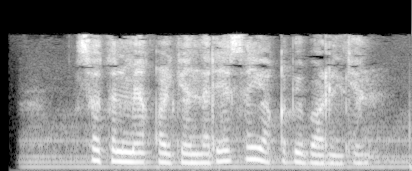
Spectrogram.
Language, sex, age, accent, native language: Uzbek, female, under 19, Toshkent viloyati, Uzbek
